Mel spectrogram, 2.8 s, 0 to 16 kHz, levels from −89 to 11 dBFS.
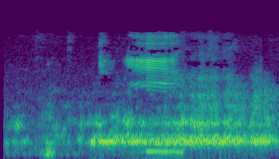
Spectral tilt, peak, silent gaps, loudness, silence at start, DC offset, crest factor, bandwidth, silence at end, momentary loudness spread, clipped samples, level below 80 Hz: -5.5 dB/octave; 0 dBFS; none; -11 LUFS; 0.05 s; under 0.1%; 10 dB; 7.4 kHz; 0 s; 14 LU; under 0.1%; -50 dBFS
